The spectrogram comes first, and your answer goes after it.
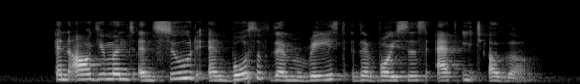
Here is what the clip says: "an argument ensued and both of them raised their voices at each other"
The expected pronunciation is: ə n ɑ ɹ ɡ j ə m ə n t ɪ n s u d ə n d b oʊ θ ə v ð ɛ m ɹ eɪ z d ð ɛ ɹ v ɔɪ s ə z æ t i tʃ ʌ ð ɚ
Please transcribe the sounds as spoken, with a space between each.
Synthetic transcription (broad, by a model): ə n ɑ ɡ j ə m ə n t ɪ n s u d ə n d b oʊ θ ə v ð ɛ m ɹ eɪ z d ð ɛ v ɔɪ s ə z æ t i tʃ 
